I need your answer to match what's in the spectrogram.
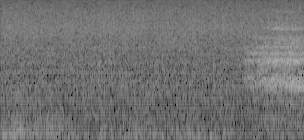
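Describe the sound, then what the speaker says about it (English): A faint thunderstorm over Houston, Texas, with a soft steady wash of rain and a low rolling rumble of thunder, all distant and quiet. "I'm gonna put a little thunderstorm in the background so y'all can vibe with me"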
